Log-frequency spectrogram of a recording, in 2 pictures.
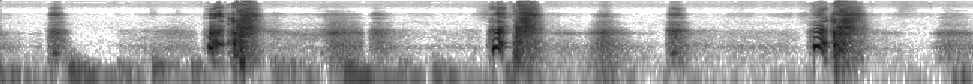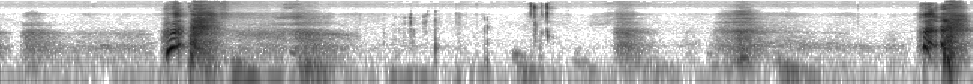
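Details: Five loud, explosive, strong tickly sneezes over about thirteen seconds, each a sharp burst with quieter breaths between them.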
